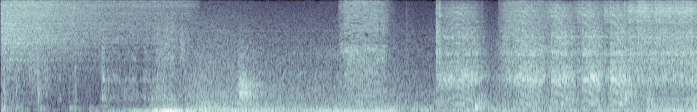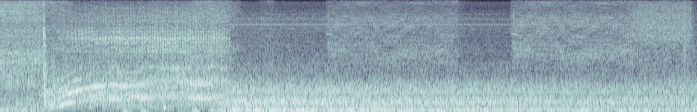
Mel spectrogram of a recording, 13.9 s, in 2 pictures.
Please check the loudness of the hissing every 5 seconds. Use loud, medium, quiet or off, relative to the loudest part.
loud, medium, medium.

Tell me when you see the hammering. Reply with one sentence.
You can't hear the hammering here.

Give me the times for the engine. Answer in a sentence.
The engine can be heard from 0.0 to 13.9 s.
